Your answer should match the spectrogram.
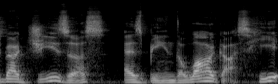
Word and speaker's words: logos: So in Greek, there is a word logos, L-O-G-O-S. Looks like the word logos, but it's pronounced logos.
